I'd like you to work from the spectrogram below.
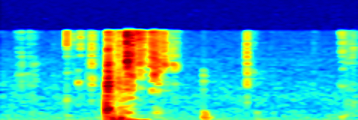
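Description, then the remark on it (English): A piece of paper is torn in half for a lucky draw in a single quick tear lasting about half a second, with small crinkles and rustles of handling before and after. No one speaks. “Tearing it in half.”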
